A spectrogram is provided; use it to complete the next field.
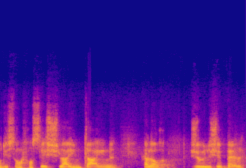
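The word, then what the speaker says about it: Schleitheim: Cette confession de foi s'appelle confession de foi de je sais pas comment on dit ça en français schlime.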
